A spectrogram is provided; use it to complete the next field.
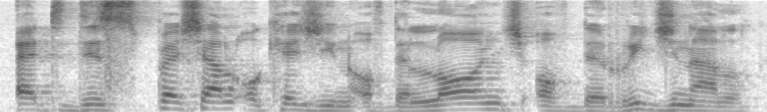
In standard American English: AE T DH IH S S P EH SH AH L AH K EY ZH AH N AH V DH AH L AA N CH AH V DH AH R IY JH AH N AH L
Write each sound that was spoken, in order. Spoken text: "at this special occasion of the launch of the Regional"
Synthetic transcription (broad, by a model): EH T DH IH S S P EH SH AH L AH K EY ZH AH N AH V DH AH L AA N CH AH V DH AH R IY JH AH N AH L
